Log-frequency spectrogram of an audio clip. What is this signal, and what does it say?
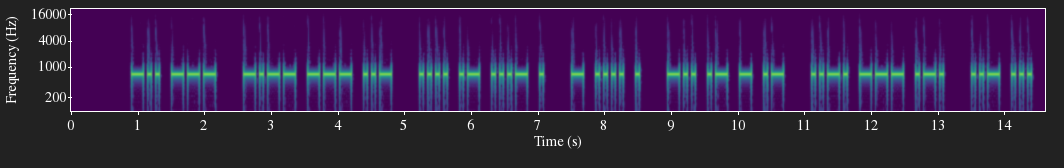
Morse code, heard as a keyed tone, about 20 wpm, 700 Hz. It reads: DO YOU HAVE THE DATA FOR US
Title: Sentences from Top 1000 Words - Review Part 3 - 20wpm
